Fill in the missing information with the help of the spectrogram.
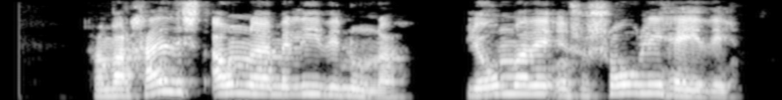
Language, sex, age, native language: Icelandic, female, 50-59, Icelandic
